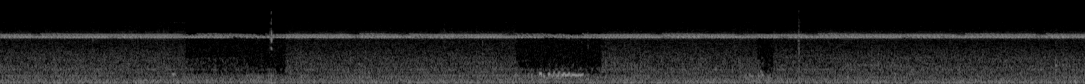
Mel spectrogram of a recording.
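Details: Crickets calling at night near full moon on 19 March 2019, a continuous piercing high trill never pausing, with a few brief dips of background noise and a short low murmur midway.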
